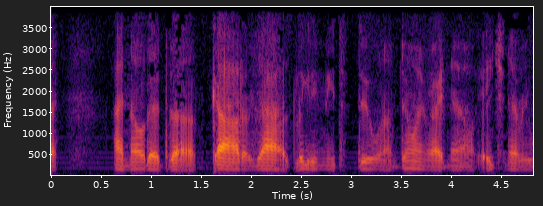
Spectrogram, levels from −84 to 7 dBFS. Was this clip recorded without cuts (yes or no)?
no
